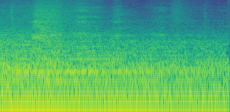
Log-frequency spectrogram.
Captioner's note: gasping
